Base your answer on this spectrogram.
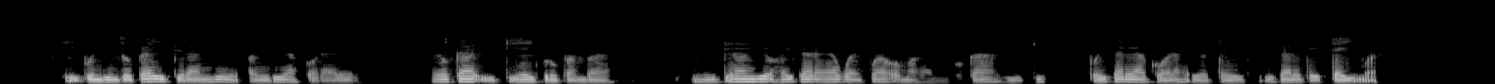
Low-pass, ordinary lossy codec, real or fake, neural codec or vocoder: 3.6 kHz; MP3, 24 kbps; real; none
